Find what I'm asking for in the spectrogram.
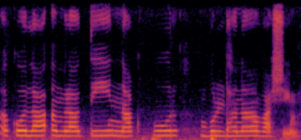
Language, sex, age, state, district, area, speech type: Marathi, female, 45-60, Maharashtra, Akola, rural, spontaneous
